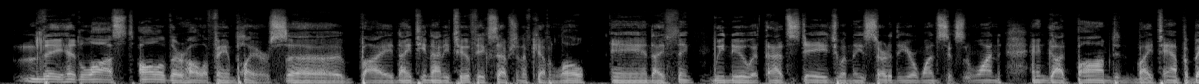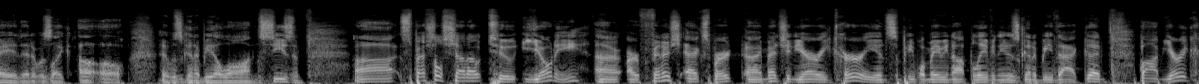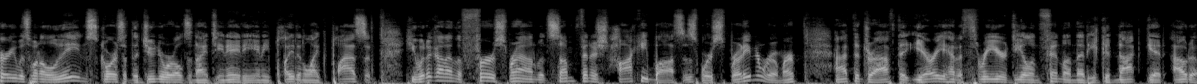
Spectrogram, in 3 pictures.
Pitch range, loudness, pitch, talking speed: 90-120 Hz, -25 LUFS, 100 Hz, 230 wpm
